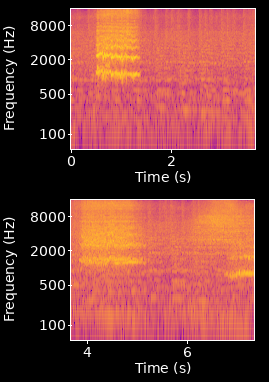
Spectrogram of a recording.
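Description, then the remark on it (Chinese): Loud, high-pitched tire screeches from a taxi carrying a crime suspect braking hard while fleeing police, three separate squeals over a steady engine rumble, the first and middle ones longest with wavering tones; the tires give off white smoke. “我就听到他他们前面的这个刹车声啊，吱吱吱的刹车声，还有那个轮胎啊，我就很清楚的看到前面那辆出租车，他们他犯罪嫌疑人所在那辆出租车啊，那个轮胎啊，吱吱吱这样这样叫，还冒冒着白烟。”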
